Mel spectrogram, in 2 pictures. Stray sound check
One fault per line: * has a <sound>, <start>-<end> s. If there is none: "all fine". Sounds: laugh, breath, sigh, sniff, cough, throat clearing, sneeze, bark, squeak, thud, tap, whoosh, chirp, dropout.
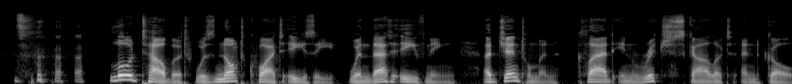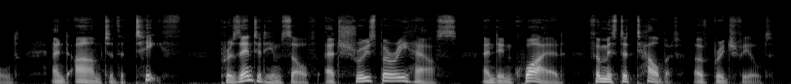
* has a laugh, 0.1-0.9 s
